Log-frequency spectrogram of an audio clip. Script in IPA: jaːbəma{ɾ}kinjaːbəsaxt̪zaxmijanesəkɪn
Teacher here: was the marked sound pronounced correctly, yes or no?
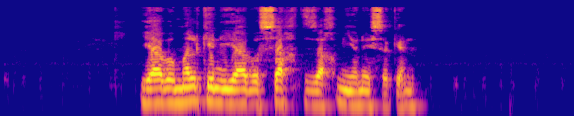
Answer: no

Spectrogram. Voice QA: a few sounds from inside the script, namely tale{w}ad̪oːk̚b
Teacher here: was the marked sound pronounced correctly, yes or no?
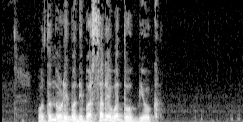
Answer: yes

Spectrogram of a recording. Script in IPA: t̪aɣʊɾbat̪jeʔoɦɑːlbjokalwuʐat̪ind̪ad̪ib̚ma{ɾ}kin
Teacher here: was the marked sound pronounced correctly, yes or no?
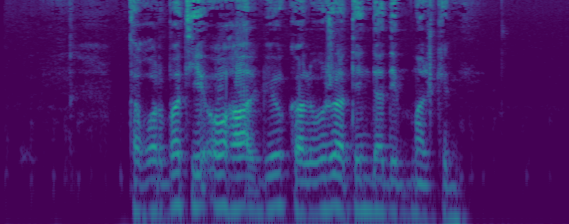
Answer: no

